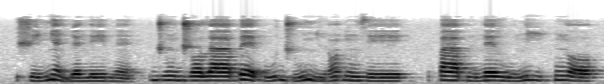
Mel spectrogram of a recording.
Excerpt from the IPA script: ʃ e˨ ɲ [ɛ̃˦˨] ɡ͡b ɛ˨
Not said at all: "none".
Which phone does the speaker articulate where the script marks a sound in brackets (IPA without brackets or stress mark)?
ɛ̃˦˨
